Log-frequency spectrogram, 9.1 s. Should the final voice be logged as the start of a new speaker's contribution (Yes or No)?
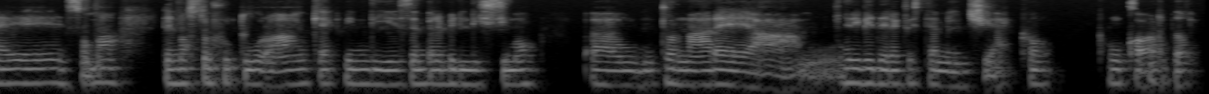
Yes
